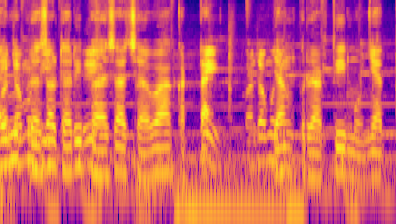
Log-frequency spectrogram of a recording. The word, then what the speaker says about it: ketek: Wisata ketekan kata ini berasal dari bahasa Jawa ketek yang berarti monyet. Bacanya ketek ya teman-teman bukan ketek. Kalau ketek nanti beda lagi artinya.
